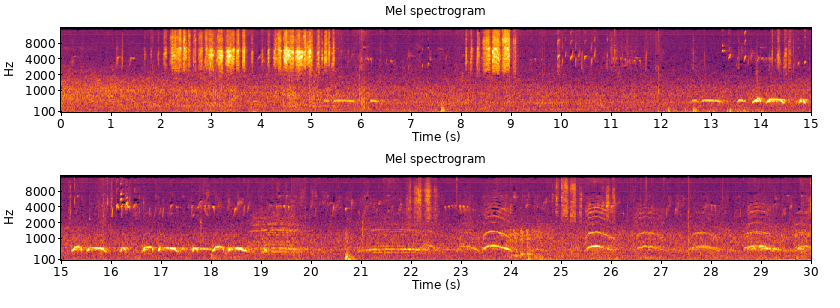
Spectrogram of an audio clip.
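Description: Wild garden birds calling around a bird table: loud bursts of high, fast trilling song early on, then a long series of short, low, repeated call notes, quick at first and later about one a second.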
